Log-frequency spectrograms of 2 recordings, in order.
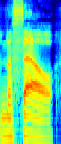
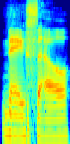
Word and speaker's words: Nacelle: And yes, his name is pronounced Nacelle. Stop saying his name wrong. It's not Nacelle. It's not Nacelle. It's not Nakel or whatever.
